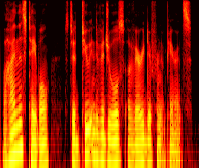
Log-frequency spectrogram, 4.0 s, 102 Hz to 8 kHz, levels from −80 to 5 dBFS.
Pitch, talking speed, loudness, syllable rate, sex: 105 Hz, 150 wpm, -20 LUFS, 6.0 syllables/s, male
